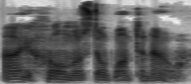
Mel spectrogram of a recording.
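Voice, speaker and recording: Guy doing a worried old-school bishop for an audiobook, formal and hesitant, kinda low, very dry sound. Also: unhurried, fairly bright tone, no room sound. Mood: troubled, uneasy. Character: troubled, careful senior male bishop.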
